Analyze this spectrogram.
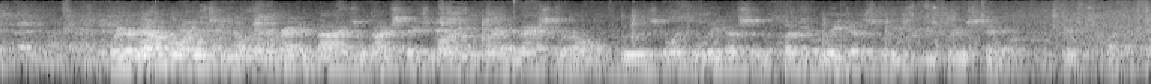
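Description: An elderly man speaks calmly through a microphone and loudspeakers.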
